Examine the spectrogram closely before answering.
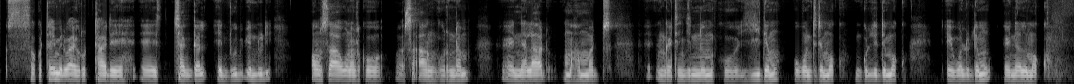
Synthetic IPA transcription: sɔkɔtajmɛɗwaiɾutʰːadɛ | t͡ʃaɡːalɛduɓiɓenduɗi | ʔɔnsaːwɔnatakɔ | sa̰ʔaŋɡuɾndam | ɛnɛlaɗɔmuɦamːad | ŋɡatiɲd͡ʒinːomikʰɔjidɛmu | wondidɛmakːɔ̥ɡolːidɛmakːɔ̥ | ɛwalːudɛmɔ | ɛnɛlalmakːɔ̥

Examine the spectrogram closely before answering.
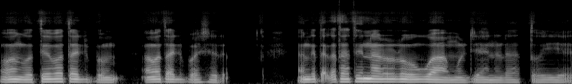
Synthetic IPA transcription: owaŋɡoteβatad͡ʒipa | aβatad͡ʒipas̬eɾḛ | a̰ŋɡeta̰katatenaɾoɾowamod͡ʒanaɾat̪ojḛ

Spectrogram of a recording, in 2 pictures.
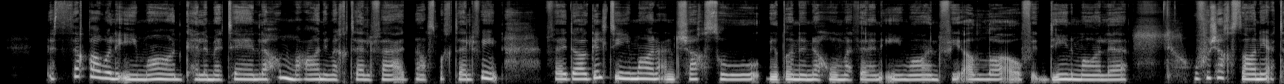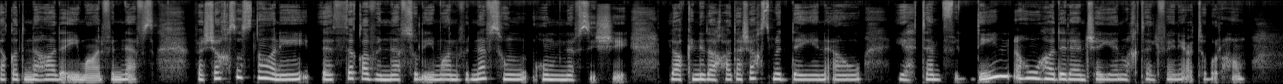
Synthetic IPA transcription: ʔɪθːɪqawɪlʔiːmaːnkʰalɪmat̪ʰeːnlahʊmːaʕaːnimʊxt̪alfaa̰nːaːsmʊxt̪alfiːnfaʔɪðaɡʊlt̪ʔiːmaːnʕɪ̰nd̪ʃɑxsˤbjðˤʊnːʔɪnːahuːmaθalanʔiːmaːnfḭʔɑ̰lˤːɑːʔa̰wfḭd̪ːiːnmaːla | wfiʃɑxsˤθaːnija̰ʕt̪aqɪd̪ʔɪnːɦaːða̰ʔḭːma̰ːnfinːa̰fsfaʃːɑxsˤɨθaːniɪθːɪqɑfinːafswɪlʔḭːmaːnfinːafshuhʊmnafsḭʃːḭːlaːkɪnʔɪðaxaːd̪aʃɑxsˤmʊt̪̚d̪ajːɪnʔawjɪht̪amːfid̪ːiːnhuːɦaːd̪aleːnʃejlmʊxt̪alfiːnjʊ̰ʕt̪ʰabɪ̰ɾhʊ̰m

